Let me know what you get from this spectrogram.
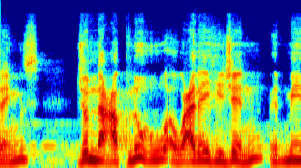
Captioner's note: Arabic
